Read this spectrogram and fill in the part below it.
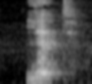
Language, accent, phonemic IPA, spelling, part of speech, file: French, Canada, /lɛt/, laittes, adjective, LL-Q150 (fra)-laittes.wav
- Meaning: plural of laitte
